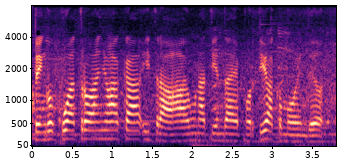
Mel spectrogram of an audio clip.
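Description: There is noticeable background noise as a man talks at a fairly quick pace. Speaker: interviewee. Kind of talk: interview answer. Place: street.

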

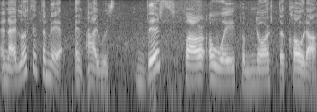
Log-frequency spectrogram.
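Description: A woman's fairly low, dark, mellow voice at a moderate pace, dry with no echo, over light background noise. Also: ordinary pitch variation. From Italy-born, raised in the U.S. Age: 90s. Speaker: retired traveler, community theater volunteer. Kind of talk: casual interview answer.

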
